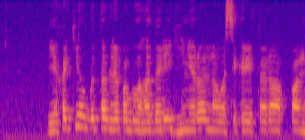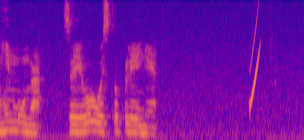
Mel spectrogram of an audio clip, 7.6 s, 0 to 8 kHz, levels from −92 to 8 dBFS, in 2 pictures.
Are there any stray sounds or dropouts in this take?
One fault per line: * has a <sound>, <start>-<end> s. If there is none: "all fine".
* has a chirp, 6.9-7.1 s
